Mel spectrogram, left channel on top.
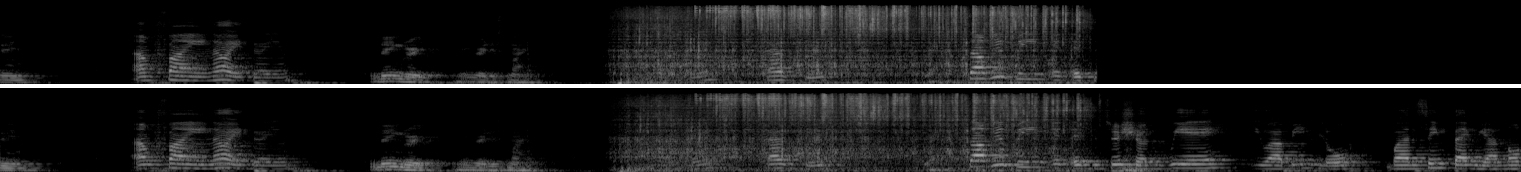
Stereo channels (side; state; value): left; drops out; at 11.0 s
